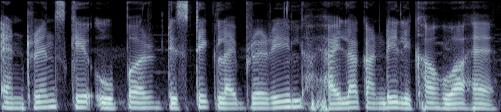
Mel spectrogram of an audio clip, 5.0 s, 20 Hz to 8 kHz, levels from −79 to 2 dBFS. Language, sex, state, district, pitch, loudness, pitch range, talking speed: Hindi, male, Assam, Kamrup Metropolitan, 135 Hz, -15 LUFS, 125-140 Hz, 110 wpm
